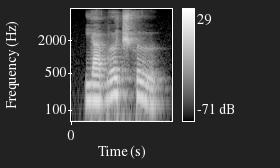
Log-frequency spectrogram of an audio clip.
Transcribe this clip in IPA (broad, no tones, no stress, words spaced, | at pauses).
jabɵt͡ʃθɯ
